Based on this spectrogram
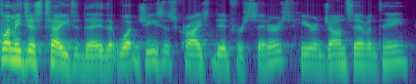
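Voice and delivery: ordinary talk

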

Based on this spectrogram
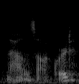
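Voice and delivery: barely voiced, whispered reaction; hushed aside. Daughter left in stunned silence, whispered aside. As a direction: say it under the breath.

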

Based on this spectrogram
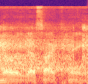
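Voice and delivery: normal talking voice

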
